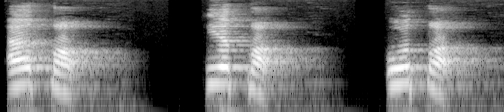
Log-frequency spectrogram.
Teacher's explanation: Huruf ta pun sama juga dengan huruf dal. Bila dia mati akan terhasilnya sifat qalqalah.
